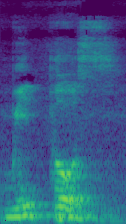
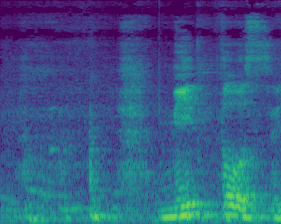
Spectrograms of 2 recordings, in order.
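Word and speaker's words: μῦθος: 뭘까요 허탄한 이야기 이것을 헬라어로 위 한번 발음을 해볼까요 미토스 미토스 여기서 미스가 나온 거예요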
